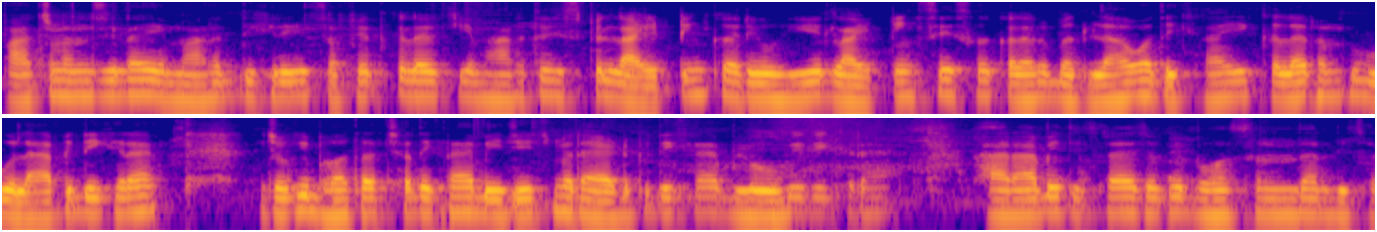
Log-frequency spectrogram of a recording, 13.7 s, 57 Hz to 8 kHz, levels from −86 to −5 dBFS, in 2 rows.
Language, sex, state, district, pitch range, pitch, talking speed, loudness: Hindi, male, Chhattisgarh, Rajnandgaon, 115-125 Hz, 120 Hz, 275 wpm, -26 LUFS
